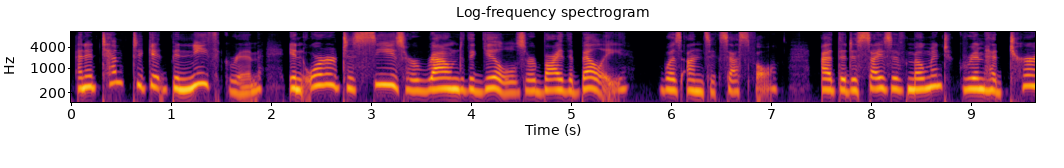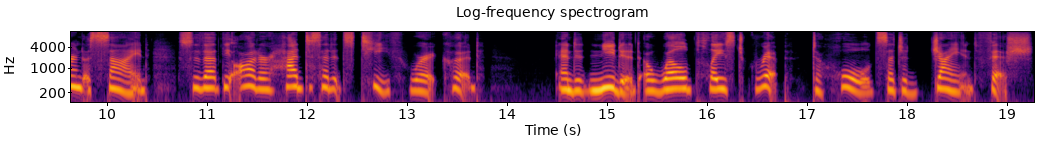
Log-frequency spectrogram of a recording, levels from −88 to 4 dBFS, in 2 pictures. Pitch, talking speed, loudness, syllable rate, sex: 250 Hz, 165 wpm, -18 LUFS, 4.3 syllables/s, female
